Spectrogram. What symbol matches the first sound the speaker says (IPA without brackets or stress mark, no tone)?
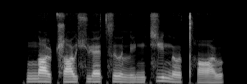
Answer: n̪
